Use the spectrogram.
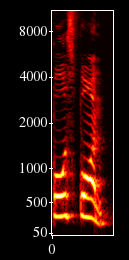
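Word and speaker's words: postpone: स्थगित करना या टाल देना, पोस्टपोन पढ़ते हैं इसको। क्या पढ़ते हैं? पोस्टपोन, ठीक है। पोस्टपोन नहीं पढ़ते हैं प्लीज, पोस्टपोन नहीं होता है, टी साइलेंट है यहां पर।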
